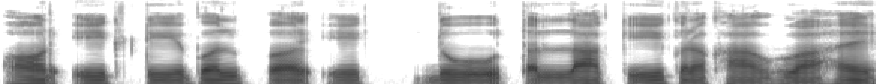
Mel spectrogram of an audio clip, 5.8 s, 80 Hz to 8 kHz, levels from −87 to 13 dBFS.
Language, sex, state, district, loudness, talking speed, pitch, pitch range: Hindi, male, Bihar, Kaimur, -19 LUFS, 115 wpm, 90 Hz, 85-95 Hz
